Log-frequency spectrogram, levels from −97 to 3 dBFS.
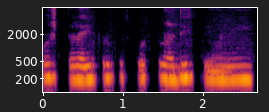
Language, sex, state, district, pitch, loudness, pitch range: Rajasthani, female, Rajasthan, Churu, 205 Hz, -30 LUFS, 195-215 Hz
